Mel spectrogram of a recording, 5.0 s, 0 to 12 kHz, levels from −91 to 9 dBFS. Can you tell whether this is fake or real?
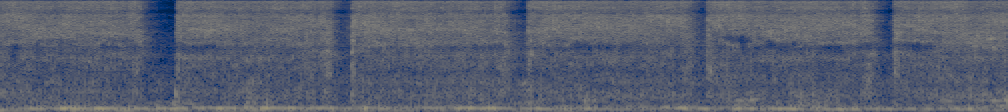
fake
